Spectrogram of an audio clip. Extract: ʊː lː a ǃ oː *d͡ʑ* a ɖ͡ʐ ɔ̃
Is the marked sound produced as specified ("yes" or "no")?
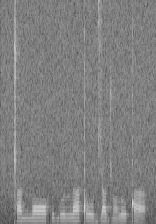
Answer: yes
